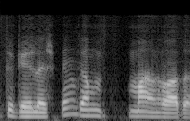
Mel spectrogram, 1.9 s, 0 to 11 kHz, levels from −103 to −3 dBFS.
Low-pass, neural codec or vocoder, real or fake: 7.2 kHz; codec, 16 kHz, 0.8 kbps, ZipCodec; fake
